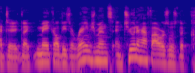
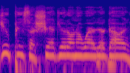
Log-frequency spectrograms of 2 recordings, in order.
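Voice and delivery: high mock yell at the GPS; high-pitched frustrated shout at a phone; screaming at the phone; 10 semitones higher than usual. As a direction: curse out the maps app in a shrill retold rant. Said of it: "just, like, screaming at the phone".

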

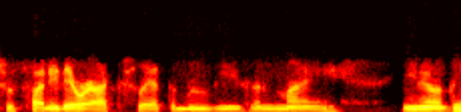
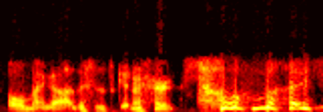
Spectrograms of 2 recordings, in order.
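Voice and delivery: high-pitched, laughing mock dread; 12 semitones higher than usual. Mother retells bracing for labour pain, laughing through the dread. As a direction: let laughter break into the dreaded thought.

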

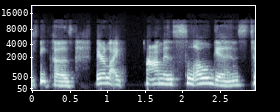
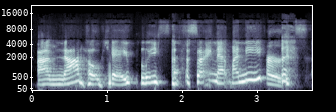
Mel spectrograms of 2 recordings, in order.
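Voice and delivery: put-on higher, slower voice of a hurt little kid; 5 semitones higher, slower than usual. Therapist voicing a hurt child who fell down the stairs, higher and slower. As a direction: plead like a small child who just fell.

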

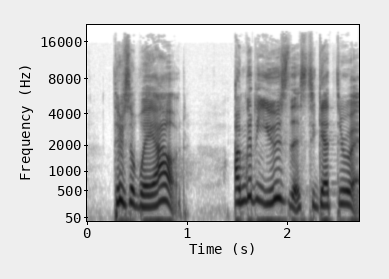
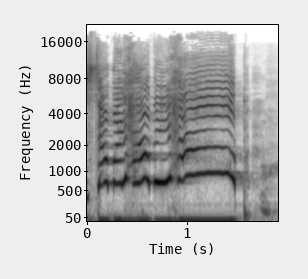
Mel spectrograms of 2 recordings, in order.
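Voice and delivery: very high, loud shriek; screaming for help; 5 dB louder, slower than usual. A narrator's reading. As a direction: scream out for rescue, stretching the last word. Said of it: "Gia just starts screaming".

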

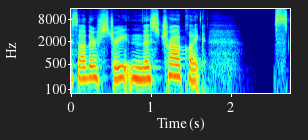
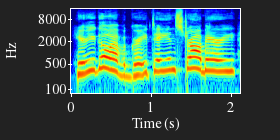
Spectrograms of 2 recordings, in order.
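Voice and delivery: put-on high, louder chirpy child; little boy voice; 8 semitones higher, 5 dB louder than usual. Boy wishing the visitor a great day, high chirpy voice. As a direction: chirp it like a friendly kid. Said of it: "the one boy goes".

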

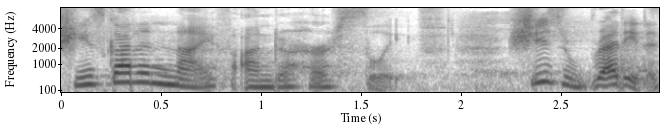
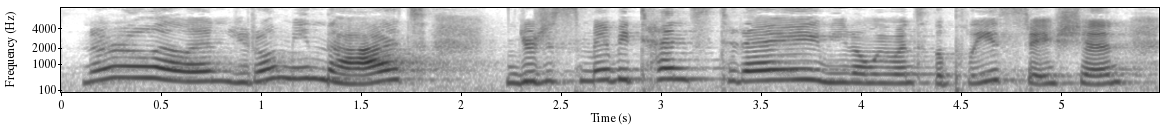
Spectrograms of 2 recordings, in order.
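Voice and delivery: high, protesting reassurance; placating friend; 7 semitones higher than usual. Acted. Hannah insists Ellen doesn't mean it, high placating voice. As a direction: soothe her in a raised, higher voice. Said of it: "Hannah says".

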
